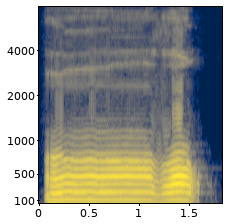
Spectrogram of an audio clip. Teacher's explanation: انظر نون ساکن کا موٹا اخفا ہے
